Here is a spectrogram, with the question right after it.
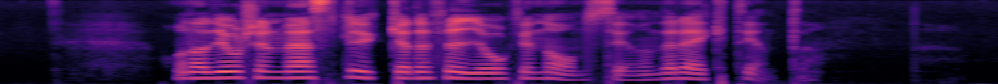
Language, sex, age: Swedish, female, 30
